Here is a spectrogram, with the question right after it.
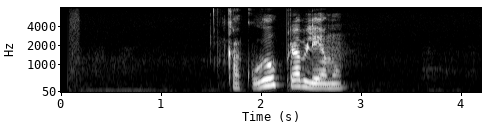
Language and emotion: Russian, neutral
